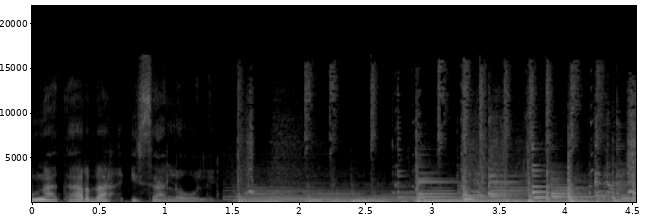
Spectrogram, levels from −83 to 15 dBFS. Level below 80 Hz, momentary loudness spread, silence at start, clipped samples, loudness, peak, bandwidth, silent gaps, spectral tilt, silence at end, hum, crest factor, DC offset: -42 dBFS; 9 LU; 0 s; under 0.1%; -34 LUFS; -16 dBFS; 16.5 kHz; none; -6 dB/octave; 0 s; none; 16 dB; under 0.1%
